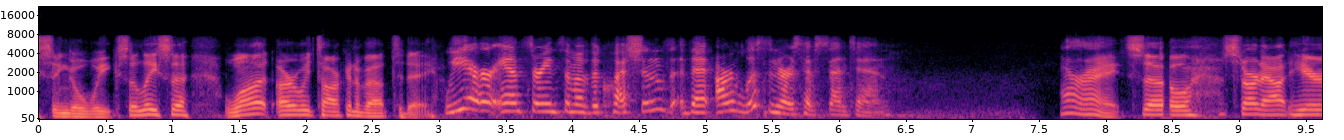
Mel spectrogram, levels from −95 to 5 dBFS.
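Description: At 6.67 s, right after "listeners have sent in", AMR comfort noise takes over for about 0.98 s, until 7.65 s. The phone judged the line silent and stopped sending speech frames, so the receiver generated a stand-in hiss from a rough level-and-spectrum sketch. The real room tone gives way to a smooth, even noise that switches on and off. On a spectrogram the band looks uniformly grainy with sharp vertical edges at both ends. The waveform shows a flat, featureless envelope.

From 8.41 to 8.48 s an intermittent contact opens the line for about 56 ms. A loose plug or cable briefly lost connection, so the sound drops out abruptly with crackle at each edge and only faint hiss during the gap. The waveform shows a near-empty stretch bracketed by sharp spikes. The spectrogram shows a short dark notch across all frequencies, with broadband vertical streaks at its borders. Across the clip, the light smoothing of the wideband AMR codec stays in the background, with the top band above 6.4 kHz filled with shaped noise.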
